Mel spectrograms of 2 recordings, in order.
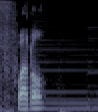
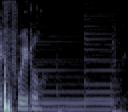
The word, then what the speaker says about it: Fweddle: Yeah, and I guess since I've never really mentioned it, it's pronounced Fweddle. Some people will probably say Fweedle. I don't care.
